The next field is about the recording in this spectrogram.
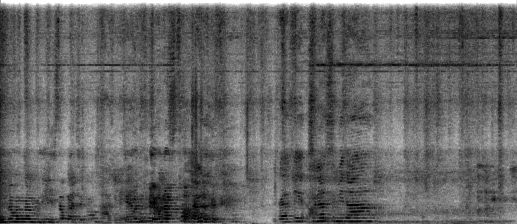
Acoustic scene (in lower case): elevator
